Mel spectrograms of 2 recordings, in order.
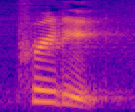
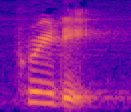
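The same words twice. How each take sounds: First: The middle consonant is a soft D-like tap. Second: The middle consonant is a soft D-like tap.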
